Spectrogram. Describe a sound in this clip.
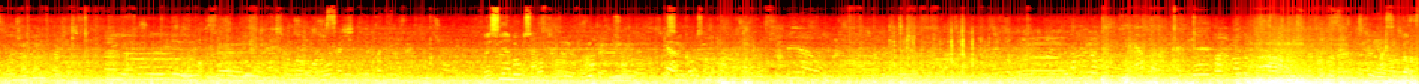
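A tram rumbles and rattles steadily along its rails.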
